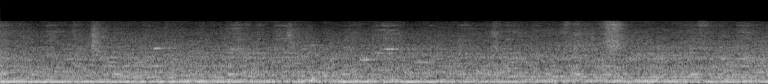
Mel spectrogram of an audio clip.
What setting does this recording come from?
elevator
